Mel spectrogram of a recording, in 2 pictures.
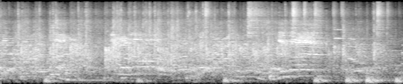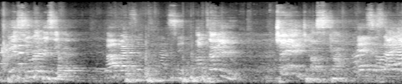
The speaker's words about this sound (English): Clap your hand and say, hallelujah.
